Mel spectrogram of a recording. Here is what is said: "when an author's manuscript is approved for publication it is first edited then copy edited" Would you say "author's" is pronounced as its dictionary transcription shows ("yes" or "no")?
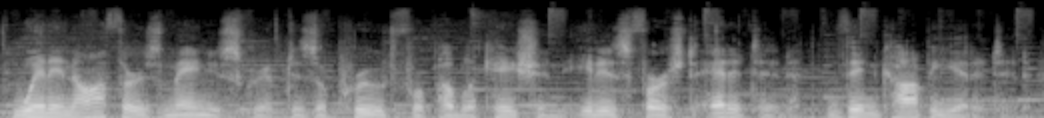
yes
